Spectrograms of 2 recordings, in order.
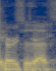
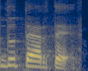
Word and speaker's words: Duterte: Okay, Duterte.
